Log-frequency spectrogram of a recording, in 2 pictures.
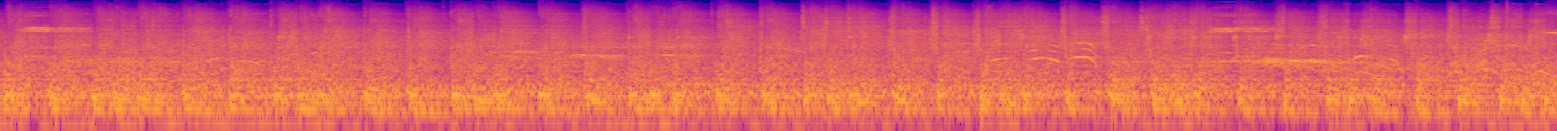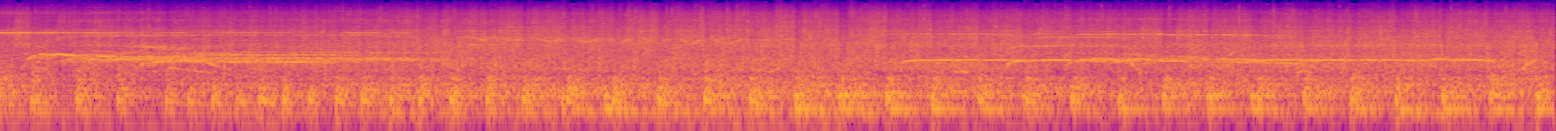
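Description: Indoor handball play in an echoing sports hall: a ball bouncing and thudding with footsteps, short squeaks of shoes on the floor, and spectators' voices over a steady hall murmur.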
